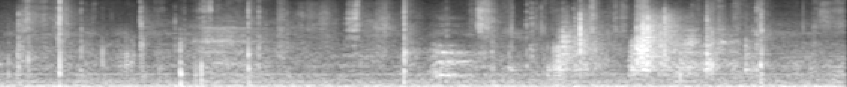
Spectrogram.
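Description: Pokémon trading cards being handled and flicked one by one off a held stack: a run of soft clicks and card slides, with a longer rustle of the deck about four seconds in.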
